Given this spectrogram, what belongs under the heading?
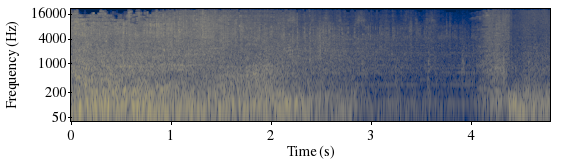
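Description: A fire spell cast in Hogwarts Legacy, a loud roaring blast and whoosh of flame that slowly fades, followed by a quieter dip and a second rushing burst at the end.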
